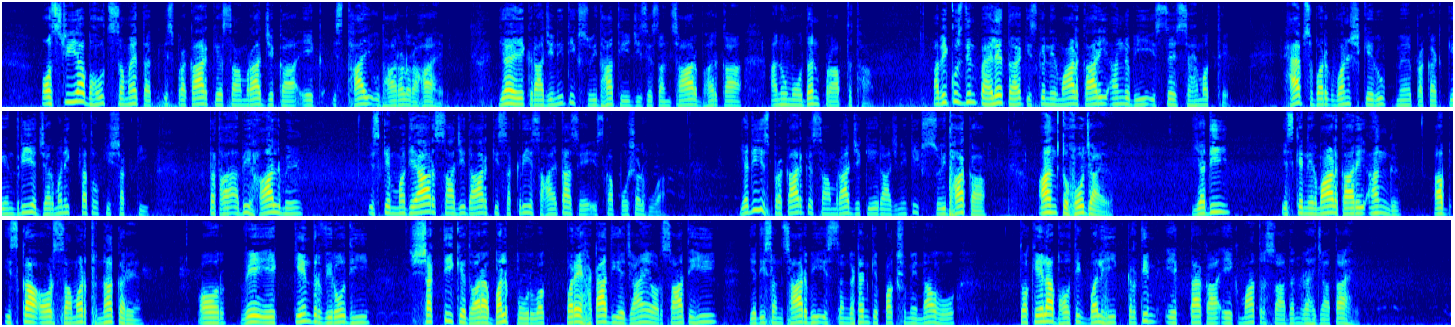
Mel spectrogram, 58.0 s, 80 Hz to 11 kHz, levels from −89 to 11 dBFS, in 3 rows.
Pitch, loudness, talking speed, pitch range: 165 Hz, -33 LUFS, 130 wpm, 135-180 Hz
